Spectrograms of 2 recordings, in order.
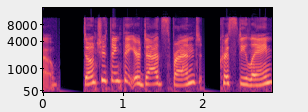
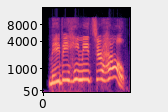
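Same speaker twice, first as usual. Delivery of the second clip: higher-pitched, insistent urging; urgent prodding; 5 semitones higher than usual. Acted. Friend urges the sleuth to go help him, urgent prodding. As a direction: push your friend to get moving.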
